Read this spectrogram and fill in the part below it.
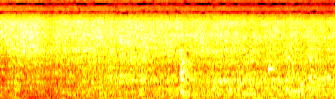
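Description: Fish slipped into very hot oil in a wok sizzles loudly and steadily, a constant bright frying hiss with no talking.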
